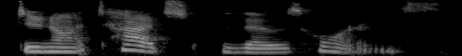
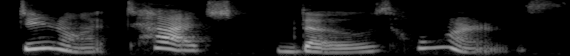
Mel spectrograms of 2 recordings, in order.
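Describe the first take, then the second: First: It is said calmly, without strong feeling. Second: It is said forcefully, with strong feeling.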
